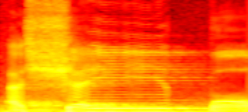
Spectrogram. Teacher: Huruf ta tebal. Waktu kita masuk huruf ta, pangkal lidah naik.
